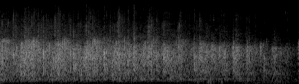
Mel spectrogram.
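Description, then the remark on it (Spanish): A large audience applauds steadily for the King of Kings during a bilingual Spanish-English church service, a dense wash of many hands clapping together, holding strong before easing slightly toward the end. “dele ese aplauso al Give a de strong applause for the King of Kings.”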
